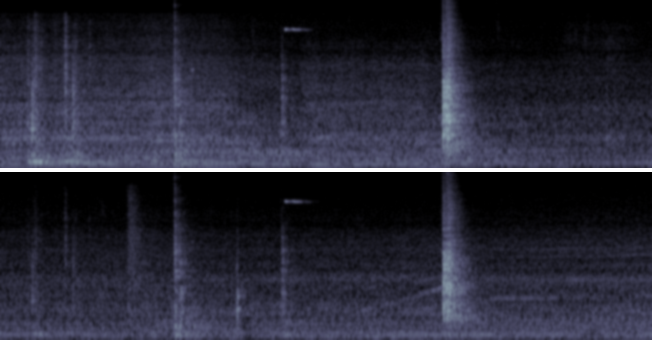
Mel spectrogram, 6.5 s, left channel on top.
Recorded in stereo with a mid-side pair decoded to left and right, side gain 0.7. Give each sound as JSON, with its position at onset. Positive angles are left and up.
{"t": 1.7, "sound": "a squeak", "azimuth_deg": 30, "distance_m": 2.0}
{"t": 4.4, "sound": "a clap", "azimuth_deg": 45, "distance_m": 1.4}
